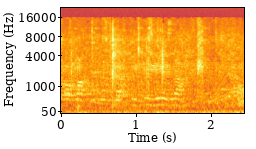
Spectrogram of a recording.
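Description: People talking in a market aisle, with footsteps clicking on the stone floor, two of them standing out.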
